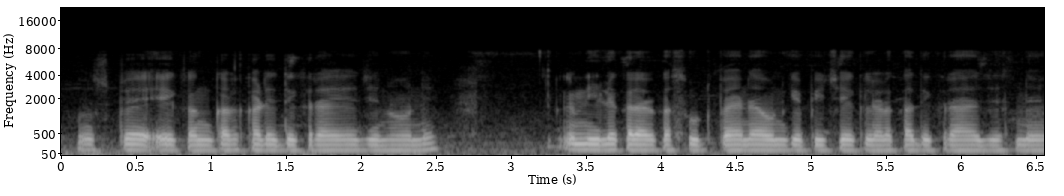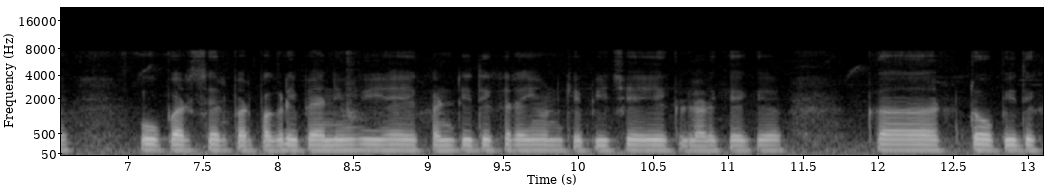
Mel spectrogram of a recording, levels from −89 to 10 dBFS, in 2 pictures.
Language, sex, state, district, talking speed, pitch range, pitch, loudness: Hindi, male, Maharashtra, Dhule, 180 wpm, 110-115 Hz, 115 Hz, -25 LUFS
